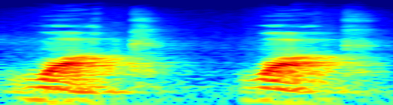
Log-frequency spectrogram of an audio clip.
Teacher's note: They both end in K, they both end in the K sound. So first on walk, so woo and aw sound and silent L and K, walk, walk.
